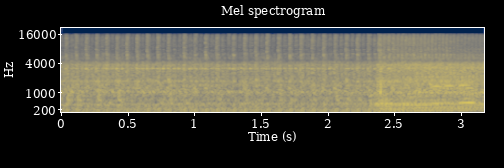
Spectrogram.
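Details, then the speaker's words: Predator 3500 inverter generator with 18 hours, before cleaning the spark arrestor: uneven single-cylinder pulses about four a second, then the note lurches near the end; engine stumble, owner suspects clogged spark arrestor. "of stumbling issue on it I believe what the issue is is the spark arrestor slug but I'll show you what it's doing now"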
